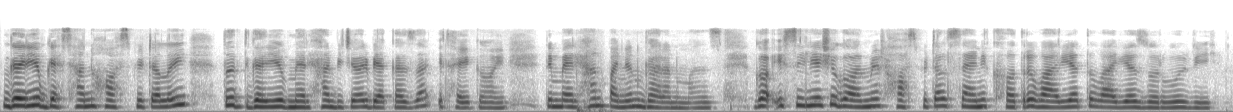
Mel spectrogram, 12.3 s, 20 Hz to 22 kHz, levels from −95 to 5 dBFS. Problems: none marked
